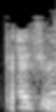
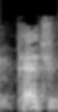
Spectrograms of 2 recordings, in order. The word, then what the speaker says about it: Petrie: I said, what more does this kid have to do for you to get his name right, dude? – Petrie. Like, yeah, I'm sorry. Petrie.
